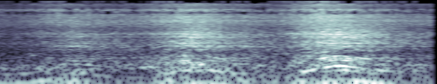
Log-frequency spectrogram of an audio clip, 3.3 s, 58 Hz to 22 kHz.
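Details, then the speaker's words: 1977 Winnebago engine, abandoned 20 years, previously running on 7 cylinders, after fresh 15W-40 oil: revs blipped up and down twice cleanly, no misfire or knock, wind noise; sounds healthy, possibly just a gummed-up plug. "oh that sounds super healthy might have just had a gummed up plug"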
